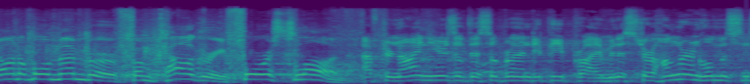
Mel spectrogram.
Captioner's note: some Applause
